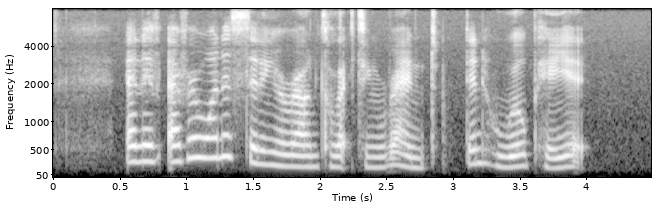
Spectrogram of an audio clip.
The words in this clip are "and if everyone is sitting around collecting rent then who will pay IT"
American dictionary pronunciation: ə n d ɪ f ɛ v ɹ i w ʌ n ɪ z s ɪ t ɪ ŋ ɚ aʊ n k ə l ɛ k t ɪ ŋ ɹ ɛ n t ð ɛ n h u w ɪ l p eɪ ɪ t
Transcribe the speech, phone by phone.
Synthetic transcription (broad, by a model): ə n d ɪ f ɛ v ɹ i w ʌ n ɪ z s ɪ t ɪ ŋ ɚ aʊ n k ə l ɛ k t ɪ ŋ ɹ ɛ n t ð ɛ n h u w ɪ l p eɪ ɪ t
